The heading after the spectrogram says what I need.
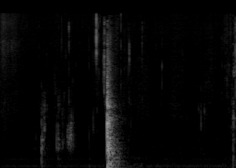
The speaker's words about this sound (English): Okay, another sip.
